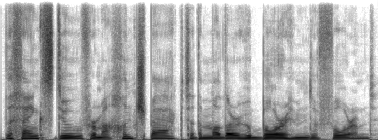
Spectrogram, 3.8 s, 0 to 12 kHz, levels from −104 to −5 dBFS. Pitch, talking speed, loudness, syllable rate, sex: 130 Hz, 205 wpm, -16 LUFS, 4.5 syllables/s, male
